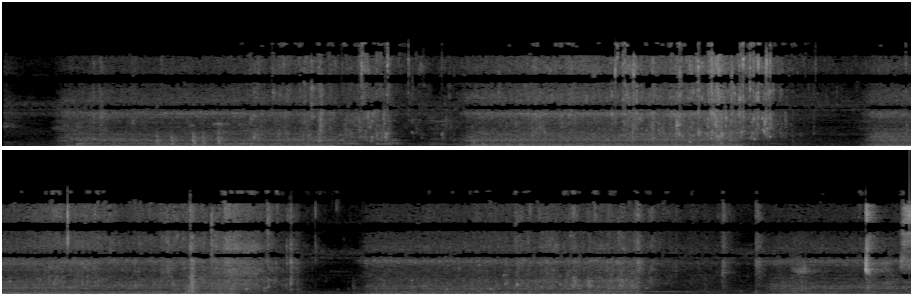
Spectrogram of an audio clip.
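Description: Krib Bling portable top-load washing machine agitating in its wash cycle: the motor hums and the water sloshes in runs of about three seconds, stopping for about a second between each. There are four runs, then a quieter fifth begins near the end.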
